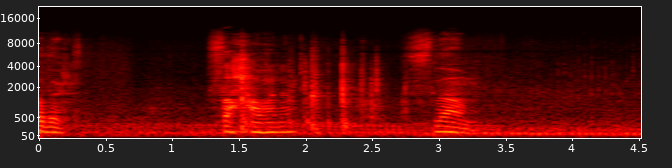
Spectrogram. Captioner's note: speaks arabic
